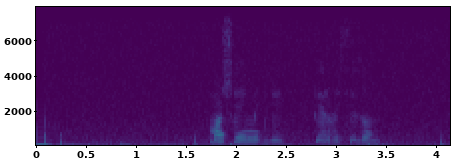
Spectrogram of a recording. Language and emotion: Russian, neutral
